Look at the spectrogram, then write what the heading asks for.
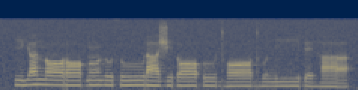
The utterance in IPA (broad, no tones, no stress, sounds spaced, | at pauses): i j ɐ n ɔː ɾ ɔː ɠ õ ð u θ uː ɾ a ʒ i ɗ ɔː ʔ uː dʱ ɔː dʱ u n iː ɗ e ɦ a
